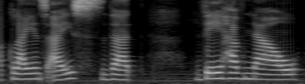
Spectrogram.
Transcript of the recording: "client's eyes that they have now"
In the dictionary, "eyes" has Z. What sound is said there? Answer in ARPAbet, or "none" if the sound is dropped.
S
